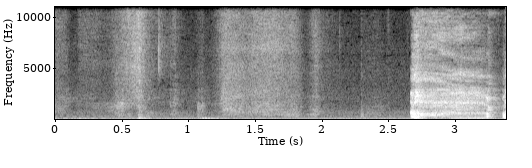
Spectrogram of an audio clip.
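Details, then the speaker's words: Adult woman with a lingering dreadful cough gives a sudden loud, harsh cough burst amid quiet handling noises while crafting; a cough. "Excuse me, as you can hear, I've still got this dreadful cough."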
